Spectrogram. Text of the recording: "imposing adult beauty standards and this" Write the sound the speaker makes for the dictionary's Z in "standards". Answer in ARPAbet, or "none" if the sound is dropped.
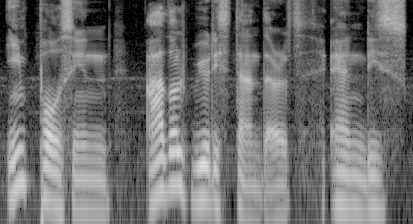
S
